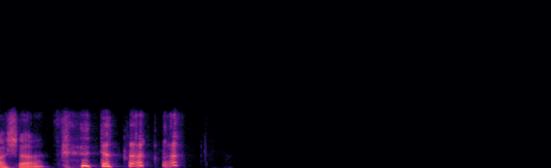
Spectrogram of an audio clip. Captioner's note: laughing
